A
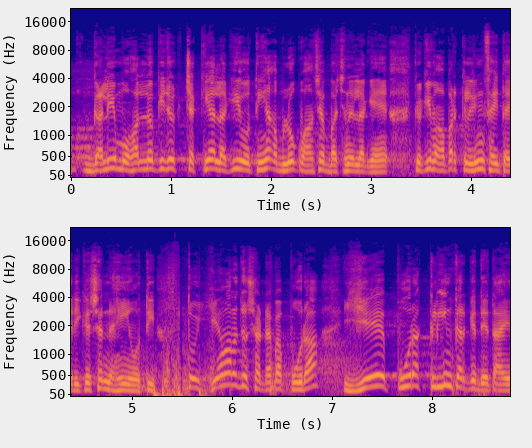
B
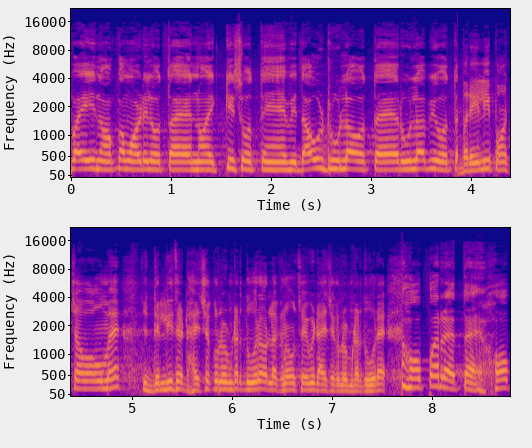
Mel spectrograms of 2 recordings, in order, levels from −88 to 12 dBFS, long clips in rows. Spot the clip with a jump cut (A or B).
B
